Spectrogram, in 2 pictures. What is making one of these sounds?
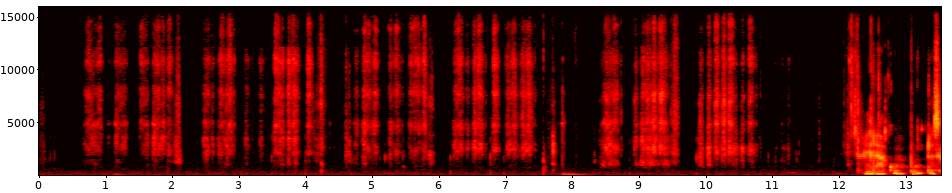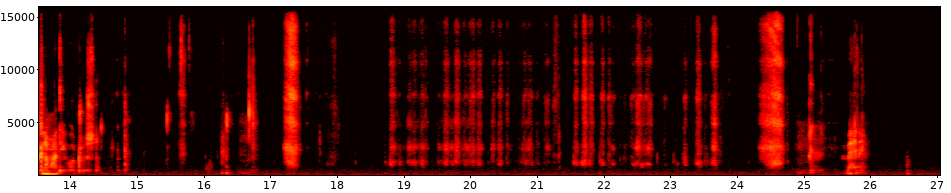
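A pen scratches quickly on paper close by.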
